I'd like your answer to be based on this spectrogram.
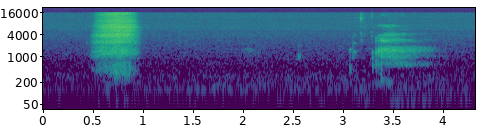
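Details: Girl in glasses sneezing twice without covering her face: a sharp airy burst, then a second voiced sneeze a few seconds later, each loud against a quiet room.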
